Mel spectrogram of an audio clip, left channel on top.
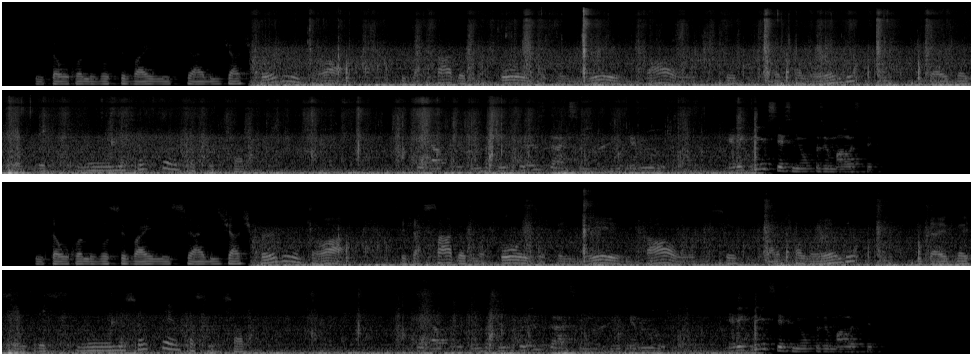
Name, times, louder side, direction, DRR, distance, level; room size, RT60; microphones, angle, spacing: voice 1, 0.3-3.5 4.0-8.6 9.1-12.2, right 2 dB, 25° right, 0.4 m, -47 dB
sound 1, 2.5-17.3, left 3 dB, 60° left, 0.7 m, -41 dB
voice 2, 13.8-16.4 16.9-18.4, left 1 dB, 30° left, 1.3 m, -50 dB
15.0 x 12.0 x 2.6 m
head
